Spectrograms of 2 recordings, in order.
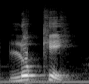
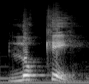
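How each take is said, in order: Both takes have the same delivery.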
